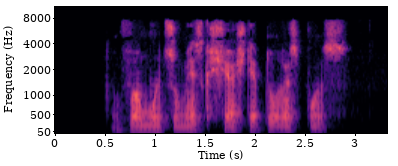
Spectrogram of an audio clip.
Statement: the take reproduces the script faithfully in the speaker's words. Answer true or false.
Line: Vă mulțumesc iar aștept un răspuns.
false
